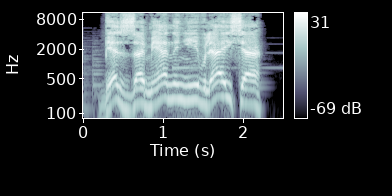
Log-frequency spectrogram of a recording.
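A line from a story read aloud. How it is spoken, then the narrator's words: Shout from a distance. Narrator (Russian): Жена Удалова, Ксения, крикнула им вслед со двора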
